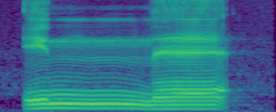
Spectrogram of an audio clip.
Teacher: حرف مد وقبله مفتوح أو فتح وليس بعده سبب من أسباب المد اللي هي الهمزة أو السكون، فبنمده مد طبيعي حركتين فقط لا أقل ولا أكثر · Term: المد الطبيعي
